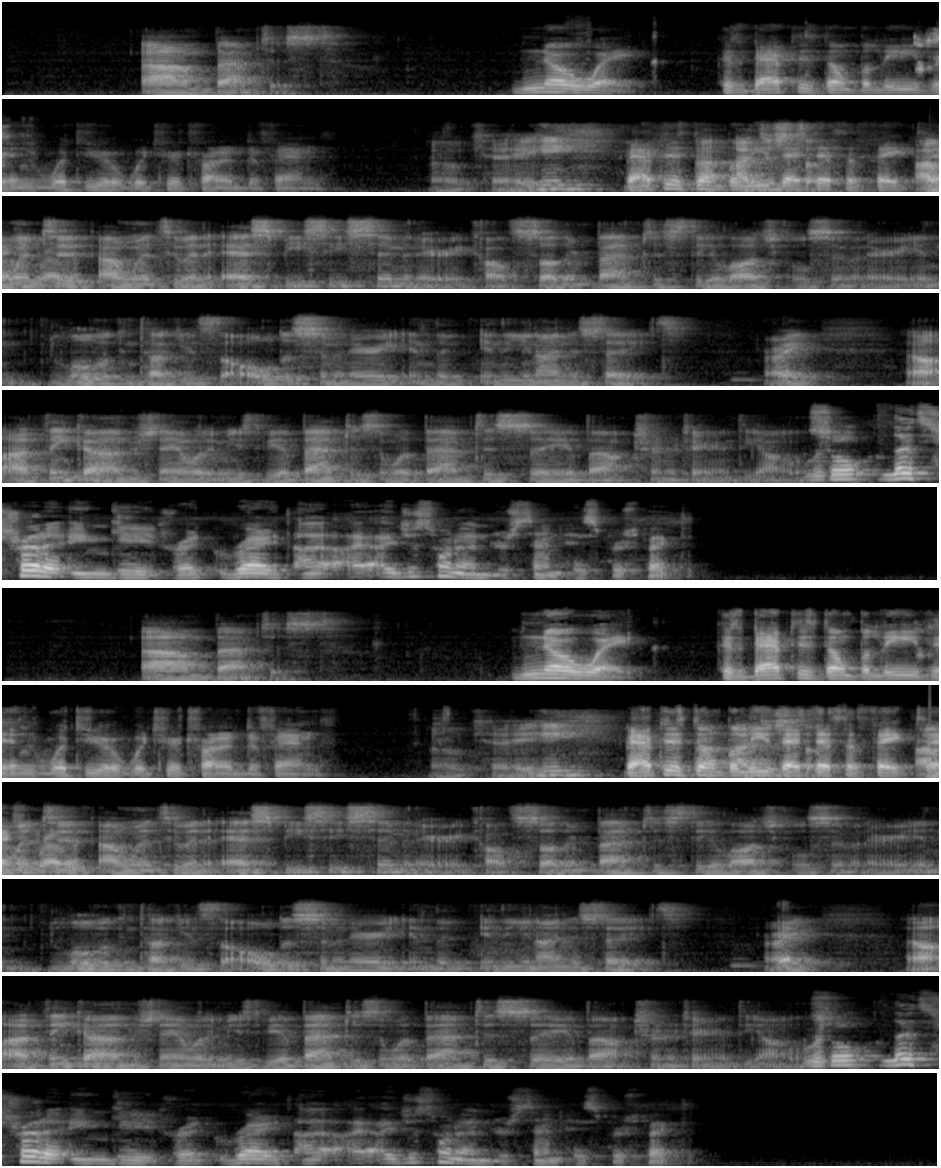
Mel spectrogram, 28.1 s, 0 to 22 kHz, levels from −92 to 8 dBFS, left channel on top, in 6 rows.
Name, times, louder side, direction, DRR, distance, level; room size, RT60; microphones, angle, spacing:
voice 1, 0.7-1.7 6.8-7.8 8.1-8.8 9.2-17.5 17.9-18.3 18.6-22.9, left 1 dB, 10° left, 2.4 m, -34 dB
voice 2, 2.6-3.2 3.6-6.3 7.8-9.7 22.7-22.9, right 6 dB, 60° right, 0.5 m, -26 dB
voice 3, 22.8-26.9, left 5 dB, 65° left, 0.6 m, -26 dB
10.5 x 6.7 x 5.7 m
head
